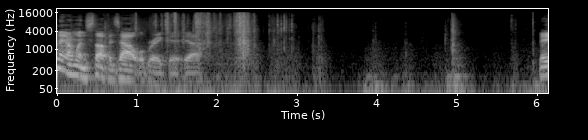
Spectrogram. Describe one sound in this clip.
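A foil card pack crinkles and rustles as hands tear it open.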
